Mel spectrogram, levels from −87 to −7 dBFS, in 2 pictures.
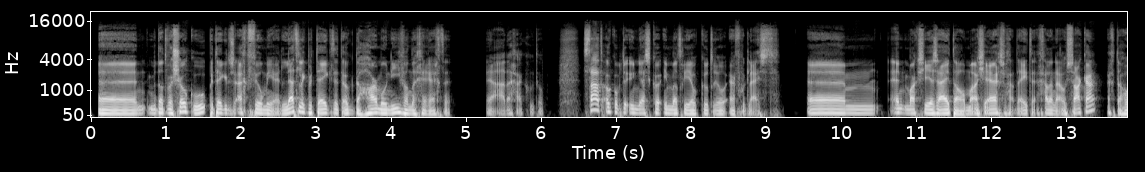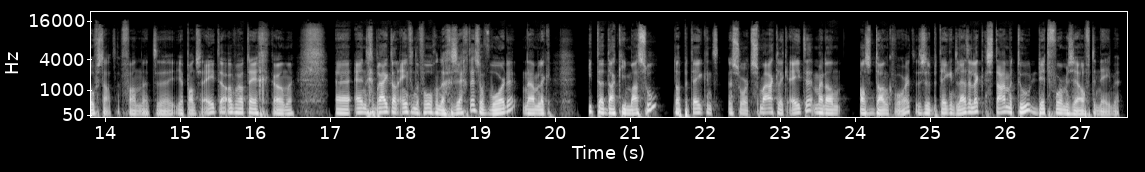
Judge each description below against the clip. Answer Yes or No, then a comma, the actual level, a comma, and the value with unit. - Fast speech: Yes, fast, 205 wpm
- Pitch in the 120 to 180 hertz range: No, low, 105 Hz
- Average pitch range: Yes, average, 3.5 semitones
